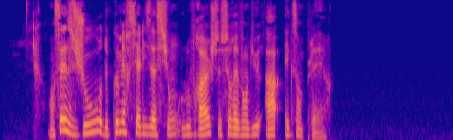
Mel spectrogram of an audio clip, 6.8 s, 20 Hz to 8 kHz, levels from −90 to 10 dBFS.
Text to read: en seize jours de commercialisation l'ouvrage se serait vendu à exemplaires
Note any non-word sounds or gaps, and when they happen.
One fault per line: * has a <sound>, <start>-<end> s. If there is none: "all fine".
all fine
